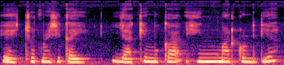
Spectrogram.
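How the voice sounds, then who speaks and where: A woman's voice: on the high side, little pitch movement, brisk, dark tone, husky. A woman voicing a playful, affectionate young husband who teases his wife. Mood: teasing. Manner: teasing, playful.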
